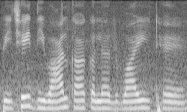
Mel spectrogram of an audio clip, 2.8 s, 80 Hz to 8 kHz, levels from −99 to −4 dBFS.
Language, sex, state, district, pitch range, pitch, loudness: Hindi, female, Chhattisgarh, Raipur, 180-195 Hz, 190 Hz, -15 LUFS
